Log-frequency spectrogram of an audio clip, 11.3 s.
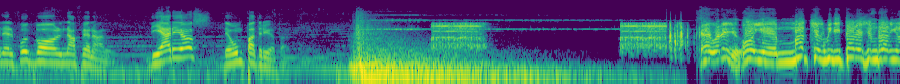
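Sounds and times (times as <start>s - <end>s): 
speech: 0.0s - 3.7s, 8.7s - 11.2s
telephone ringing: 5.3s - 6.7s, 7.4s - 9.0s.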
